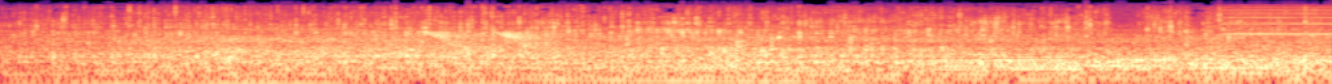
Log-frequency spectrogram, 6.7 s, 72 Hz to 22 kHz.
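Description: A Shimizu PLW-150 BIT booster pump drives water out in a strong, steady spray, a loud continuous gushing hiss over a low motor hum, with no voices.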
